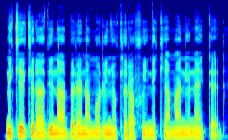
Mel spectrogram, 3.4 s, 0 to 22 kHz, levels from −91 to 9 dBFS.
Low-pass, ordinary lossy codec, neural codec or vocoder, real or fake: 19.8 kHz; none; none; real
